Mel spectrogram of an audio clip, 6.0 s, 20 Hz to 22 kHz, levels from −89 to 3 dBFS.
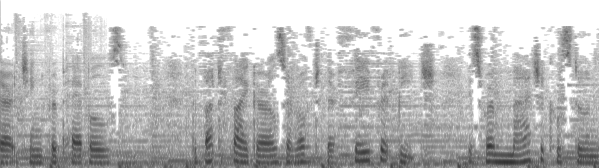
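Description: At 1.07 s the audio drops abruptly to an adaptive stream at a lower bitrate, with no gap. From there to the end, nothing remains above 11.5 kHz and codec artefacts thicken, which fits a switch from roughly 128 kbit/s MP3 to about 32 kbit/s.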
